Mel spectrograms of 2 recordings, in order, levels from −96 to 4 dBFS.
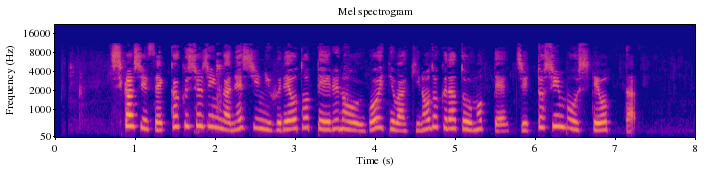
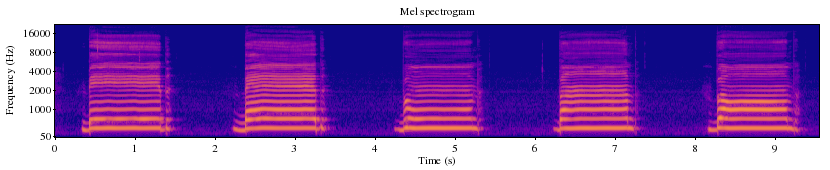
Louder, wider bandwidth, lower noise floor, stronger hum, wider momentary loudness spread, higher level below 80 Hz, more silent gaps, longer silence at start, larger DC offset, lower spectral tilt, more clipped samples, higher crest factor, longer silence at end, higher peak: about the same, -27 LUFS vs -27 LUFS; second, 11.5 kHz vs 15.5 kHz; about the same, -72 dBFS vs -75 dBFS; neither; second, 11 LU vs 15 LU; about the same, -86 dBFS vs under -90 dBFS; neither; about the same, 0.3 s vs 0.35 s; neither; about the same, -1.5 dB/octave vs -2.5 dB/octave; neither; first, 24 dB vs 18 dB; first, 0.75 s vs 0.25 s; first, -4 dBFS vs -10 dBFS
